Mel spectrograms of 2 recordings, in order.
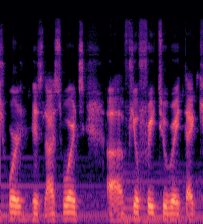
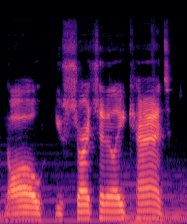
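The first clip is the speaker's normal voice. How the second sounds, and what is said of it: Imitates another person's voice. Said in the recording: “that Kennedy impression.”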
